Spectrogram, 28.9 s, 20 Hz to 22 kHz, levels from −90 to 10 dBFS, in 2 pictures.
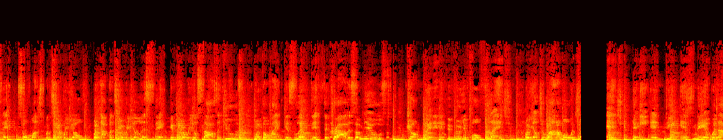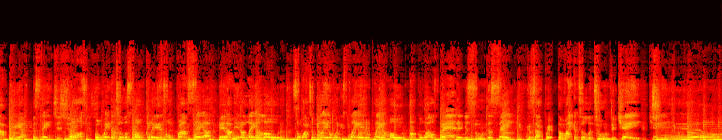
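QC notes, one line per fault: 11.62–12.14 s, audio dropout to silence: the input feed was likely lost for about half a second while recording carried on writing silence. The sound stops abruptly mid-flow, leaving 0.52 s of total silence with no room tone, then resumes just as suddenly.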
